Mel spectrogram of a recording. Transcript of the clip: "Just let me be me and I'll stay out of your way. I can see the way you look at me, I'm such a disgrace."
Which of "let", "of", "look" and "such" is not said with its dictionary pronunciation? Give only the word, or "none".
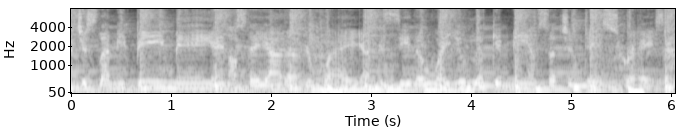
none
